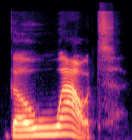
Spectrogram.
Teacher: Here also with W, go out. When we have our 2 O's, go out. It's like we have a W there. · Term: W sound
